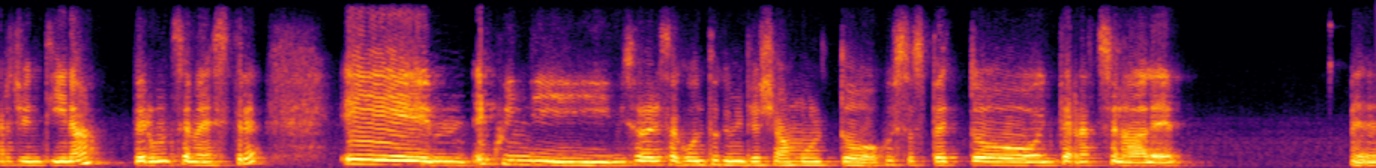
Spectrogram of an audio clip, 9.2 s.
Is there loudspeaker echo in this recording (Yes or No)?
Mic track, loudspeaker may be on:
Yes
